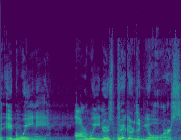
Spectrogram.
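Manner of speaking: put-on ad announcer voice, sold like a commercial. Offering to do the voice for a catchphrase, in a put-on slogan voice. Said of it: "I could do the voice for you".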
